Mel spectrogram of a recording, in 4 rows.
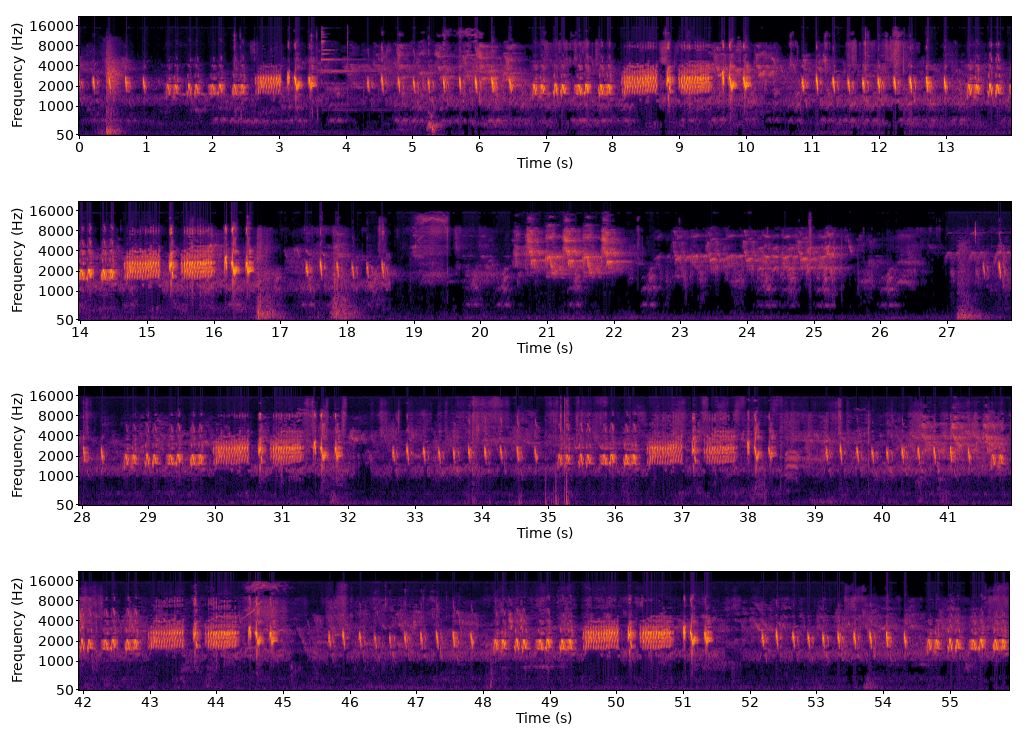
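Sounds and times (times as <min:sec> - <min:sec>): birds chirping in trills: 0:00.0 - 0:55.9.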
